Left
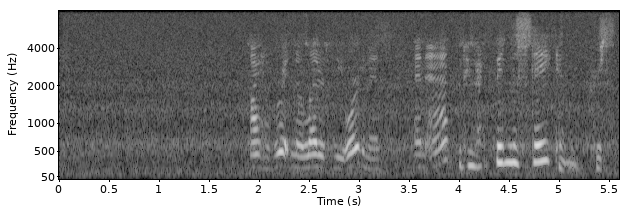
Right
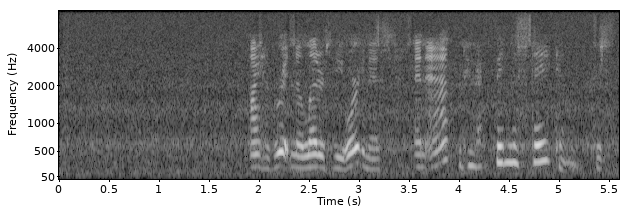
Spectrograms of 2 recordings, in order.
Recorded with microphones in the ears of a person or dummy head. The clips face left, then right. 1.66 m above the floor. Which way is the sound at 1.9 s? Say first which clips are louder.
Right 2 dB; 25° right (ahead or behind).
